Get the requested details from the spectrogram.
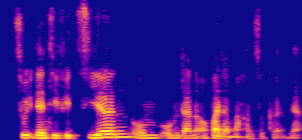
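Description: A man talks with a fairly high pitch. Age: 30s. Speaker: entrepreneur and company founder. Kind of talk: interview. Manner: hesitant with frequent fillers.

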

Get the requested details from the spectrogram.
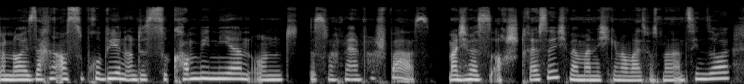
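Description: A woman's fairly high, somewhat breathy voice with a dark, mellow tone, fairly quick pace, ordinary pitch variation and hardly any pauses. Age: 30s. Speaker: podcast co-host. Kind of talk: casual chat. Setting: home attic.

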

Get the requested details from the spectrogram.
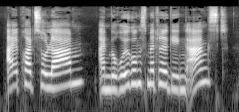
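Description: A woman's high, bright and sharp voice with lively intonation, in a very clean recording with a silent background. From Rhineland, western Germany. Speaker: podcast co-host. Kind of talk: casual storytelling chat.

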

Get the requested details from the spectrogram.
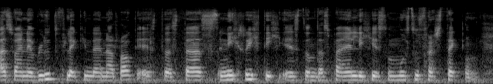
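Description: A medium-pitched woman with a Spanish accent talks over noticeable background noise. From Spain, Madrid. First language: Spanish (speaking German). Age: 30s. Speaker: designer and game co-founder. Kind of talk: interview.

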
